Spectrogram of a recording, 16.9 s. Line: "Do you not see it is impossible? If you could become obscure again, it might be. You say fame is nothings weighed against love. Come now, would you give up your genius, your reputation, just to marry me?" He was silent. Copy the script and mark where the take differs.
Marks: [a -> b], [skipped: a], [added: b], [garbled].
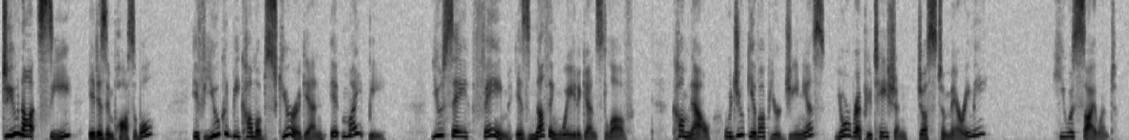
"Do you not see it is impossible? If you could become obscure again, it might be. You say fame is [nothings -> nothing] weighed against love. Come now, would you give up your genius, your reputation, just to marry me?" He was silent.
